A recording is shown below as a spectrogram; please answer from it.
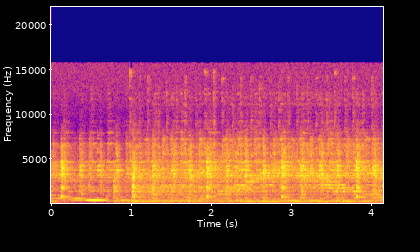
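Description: Quiz-show 30-second countdown clock music playing: a melody over a steady tick about once a second, heard from a television's speaker.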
